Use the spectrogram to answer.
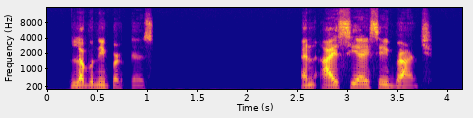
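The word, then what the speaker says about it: ICICI: love नहीं पढ़ते एन आईसीआईसी branch N आईसीआईसी employee इसको इक्की इकी नहीं पढ़ते है एंड आईपीएल प्लेयर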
